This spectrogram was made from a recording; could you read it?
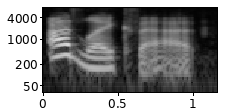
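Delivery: calm, lovely, pleasant voice. Imitating Martha's line at the end of the movie: Martha's calm, lovely voice. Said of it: "sort of calm, lovely voice".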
